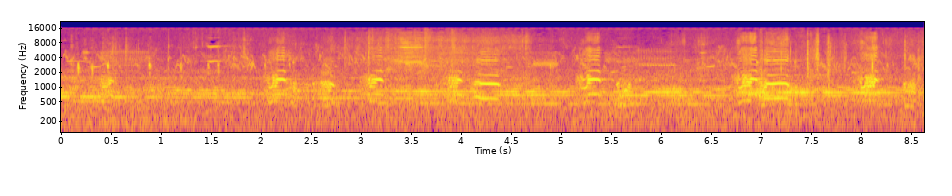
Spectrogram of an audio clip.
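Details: Canada goose calling as her five newly hatched goslings jump from a dead-tree nest to follow; repeated loud nasal honks about once a second, with a steady hum underneath.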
